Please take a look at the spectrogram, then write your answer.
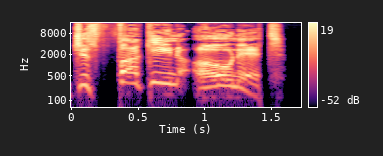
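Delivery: high, slow emphatic imitation; mock angry demand. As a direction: stretch out the order in hammed-up anger. Retold quarrel.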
